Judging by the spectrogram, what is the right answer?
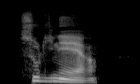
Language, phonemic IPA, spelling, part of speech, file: French, /li.ne.ɛʁ/, linéaire, adjective / noun, LL-Q150 (fra)-linéaire.wav
- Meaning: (adjective) linear; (noun) Linear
